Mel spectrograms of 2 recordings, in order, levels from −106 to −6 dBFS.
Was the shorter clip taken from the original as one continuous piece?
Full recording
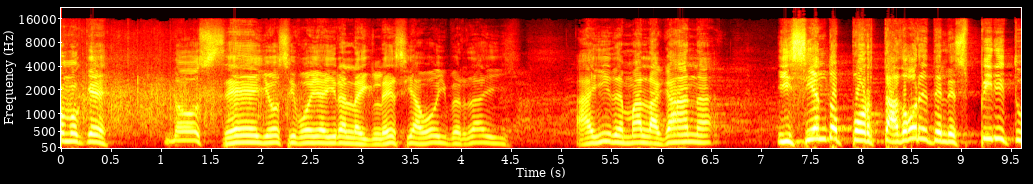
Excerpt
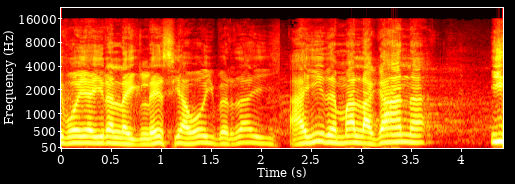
no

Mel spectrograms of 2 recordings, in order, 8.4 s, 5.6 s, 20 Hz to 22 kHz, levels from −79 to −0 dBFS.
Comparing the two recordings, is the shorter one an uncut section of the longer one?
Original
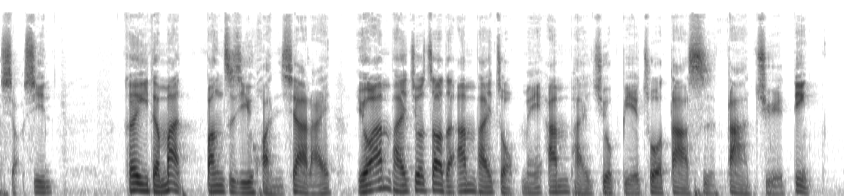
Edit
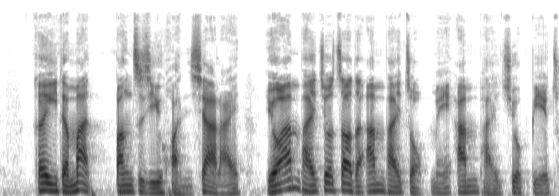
yes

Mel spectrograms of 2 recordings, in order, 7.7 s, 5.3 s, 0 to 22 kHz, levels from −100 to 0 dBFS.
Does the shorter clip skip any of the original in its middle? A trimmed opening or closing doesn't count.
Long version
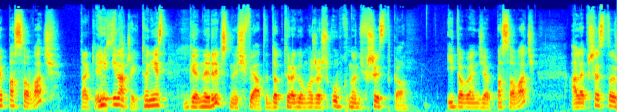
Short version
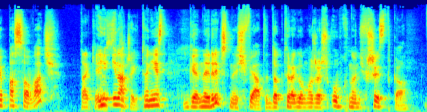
no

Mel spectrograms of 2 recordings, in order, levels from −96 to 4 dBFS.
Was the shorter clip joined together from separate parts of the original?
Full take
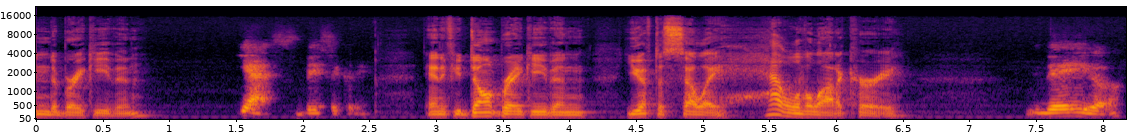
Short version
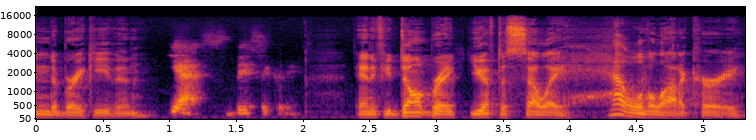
yes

